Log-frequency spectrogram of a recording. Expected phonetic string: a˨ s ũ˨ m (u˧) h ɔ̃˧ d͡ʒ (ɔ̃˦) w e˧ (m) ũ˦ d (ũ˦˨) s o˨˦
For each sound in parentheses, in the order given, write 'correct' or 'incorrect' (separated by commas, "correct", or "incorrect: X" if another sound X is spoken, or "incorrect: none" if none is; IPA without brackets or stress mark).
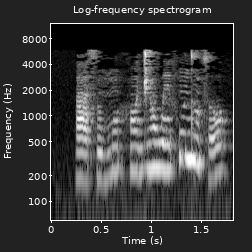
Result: incorrect: ũ˧, correct, incorrect: f, correct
